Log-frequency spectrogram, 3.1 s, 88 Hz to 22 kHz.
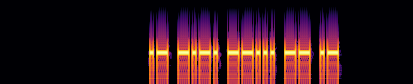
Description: Morse code, heard as a keyed tone, about 44 wpm, 700 Hz. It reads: AC7MA
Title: NA SOTA Activator Callsigns 45wpm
